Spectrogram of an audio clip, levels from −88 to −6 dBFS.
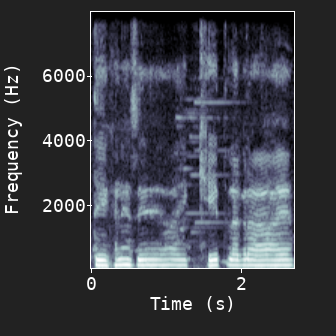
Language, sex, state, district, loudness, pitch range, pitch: Hindi, male, Chhattisgarh, Raipur, -14 LUFS, 160-165 Hz, 160 Hz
